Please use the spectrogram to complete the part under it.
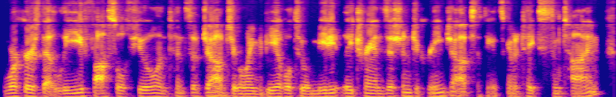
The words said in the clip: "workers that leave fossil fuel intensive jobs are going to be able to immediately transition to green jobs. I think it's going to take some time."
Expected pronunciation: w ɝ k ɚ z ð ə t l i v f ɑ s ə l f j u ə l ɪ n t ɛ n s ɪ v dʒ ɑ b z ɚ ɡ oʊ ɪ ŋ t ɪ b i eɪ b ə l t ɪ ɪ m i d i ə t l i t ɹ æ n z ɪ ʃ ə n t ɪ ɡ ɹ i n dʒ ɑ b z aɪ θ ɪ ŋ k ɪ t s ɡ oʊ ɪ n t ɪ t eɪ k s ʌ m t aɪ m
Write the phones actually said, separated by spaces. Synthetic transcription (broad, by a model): w ɝ k ɚ z ð ə t l i v f ɑ s l f j u l ɪ n t ɛ n s ɪ v dʒ ɑ b z ɚ ɡ oʊ ɪ ŋ t ɪ b i eɪ b l t ɪ ɪ m i d i ə t l i t ɹ æ n z ɪ ʃ ə n t ɪ ɡ ɹ i n dʒ ɑ b z aɪ θ ɪ ŋ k ɪ t s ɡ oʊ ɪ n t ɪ t eɪ k s ʌ m t aɪ m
